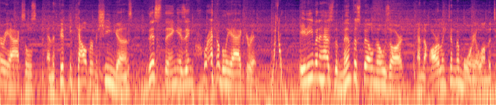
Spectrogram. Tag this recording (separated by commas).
Speech, Music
